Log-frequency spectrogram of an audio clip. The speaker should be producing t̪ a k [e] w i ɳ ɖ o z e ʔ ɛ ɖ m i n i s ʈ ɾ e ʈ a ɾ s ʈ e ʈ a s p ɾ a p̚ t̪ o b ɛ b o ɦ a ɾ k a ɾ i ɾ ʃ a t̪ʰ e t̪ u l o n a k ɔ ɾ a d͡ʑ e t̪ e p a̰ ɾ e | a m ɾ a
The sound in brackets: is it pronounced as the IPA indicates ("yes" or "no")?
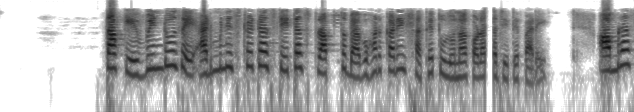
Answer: yes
